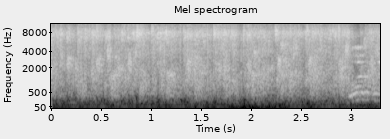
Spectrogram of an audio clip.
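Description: Steady applause from an audience at a meditation event, a thick, continuous clatter of many hands near and loud, with a brief voice surfacing under the clapping toward the end.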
